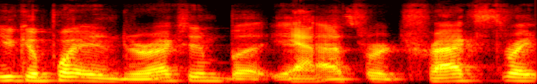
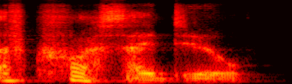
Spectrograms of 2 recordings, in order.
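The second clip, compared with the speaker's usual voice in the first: very quiet, very low, hushed, wary cynical murmur; 7 semitones lower, 13 dB quieter than usual. Voicing the being asked whether it understands: cynical, cautious accent. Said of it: "cynical, cautious accent you have ever heard".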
